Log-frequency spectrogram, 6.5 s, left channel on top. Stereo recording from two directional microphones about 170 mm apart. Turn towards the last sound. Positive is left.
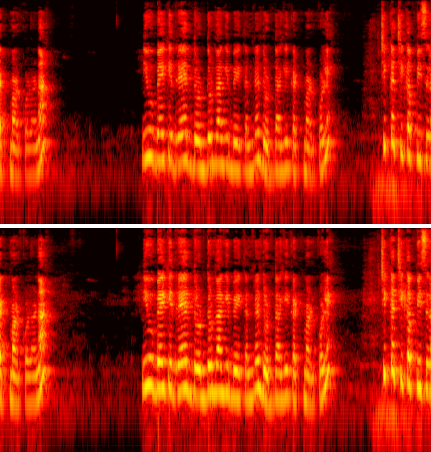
turn(degrees=-20)  # may be behind; listen again after turning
